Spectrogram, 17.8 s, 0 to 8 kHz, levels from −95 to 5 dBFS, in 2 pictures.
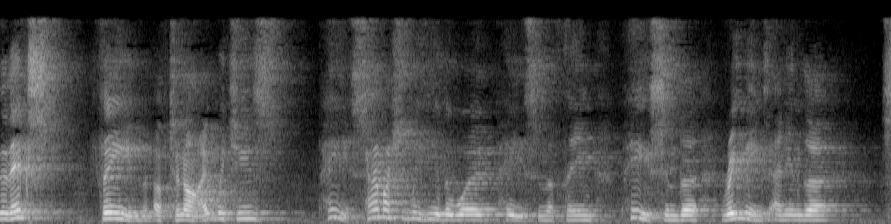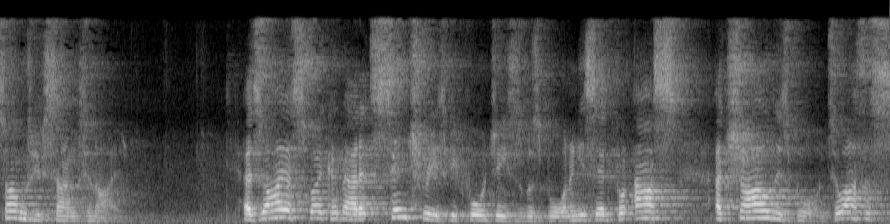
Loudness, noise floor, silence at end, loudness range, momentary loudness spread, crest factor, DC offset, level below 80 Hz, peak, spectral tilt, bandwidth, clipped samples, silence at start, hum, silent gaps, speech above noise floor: -20 LUFS; -50 dBFS; 0 s; 4 LU; 14 LU; 20 dB; under 0.1%; -56 dBFS; 0 dBFS; -5.5 dB/octave; 7.6 kHz; under 0.1%; 0 s; none; none; 31 dB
